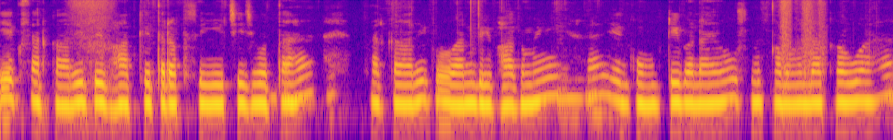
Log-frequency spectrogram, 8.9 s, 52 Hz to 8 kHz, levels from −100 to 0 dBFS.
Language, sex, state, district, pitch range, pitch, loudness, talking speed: Hindi, female, Bihar, Araria, 190-210 Hz, 200 Hz, -15 LUFS, 155 wpm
